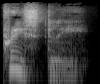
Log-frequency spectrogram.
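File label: "priestly", British English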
